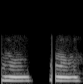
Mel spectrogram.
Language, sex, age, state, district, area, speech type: Goan Konkani, female, 45-60, Goa, Bardez, urban, conversation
